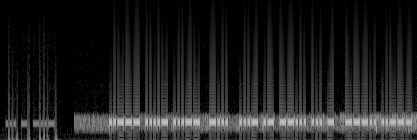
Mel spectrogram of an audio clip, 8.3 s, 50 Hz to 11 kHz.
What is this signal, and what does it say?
Morse code, heard as a keyed tone, about 29 wpm, 480 Hz. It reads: 243 B VA7ST 82
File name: contests / ss-cw-k5tr-op-n5rz -0100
